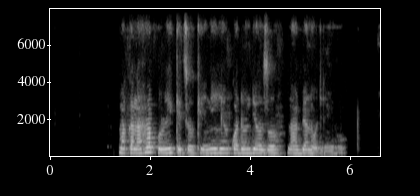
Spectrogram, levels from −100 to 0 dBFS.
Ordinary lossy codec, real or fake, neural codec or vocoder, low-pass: Opus, 24 kbps; real; none; 7.2 kHz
